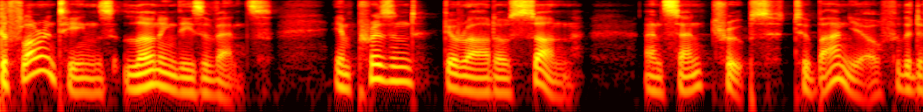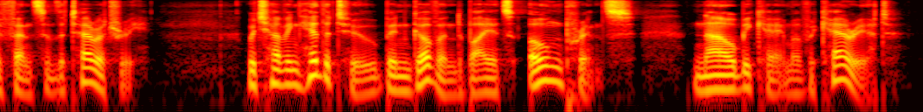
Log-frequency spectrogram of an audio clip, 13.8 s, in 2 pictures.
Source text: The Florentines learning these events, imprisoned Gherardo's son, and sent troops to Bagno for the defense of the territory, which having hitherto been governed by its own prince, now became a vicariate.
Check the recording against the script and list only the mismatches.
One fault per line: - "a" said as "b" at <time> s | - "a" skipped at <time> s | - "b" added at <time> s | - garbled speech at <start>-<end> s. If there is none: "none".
none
